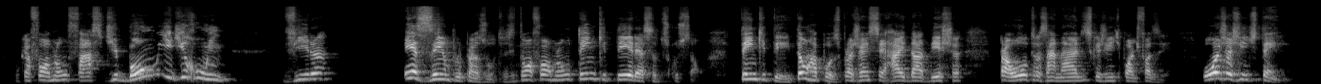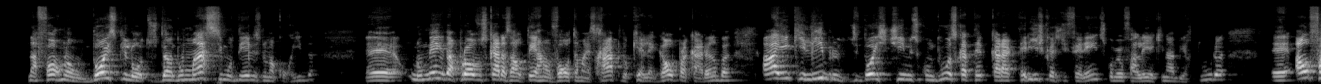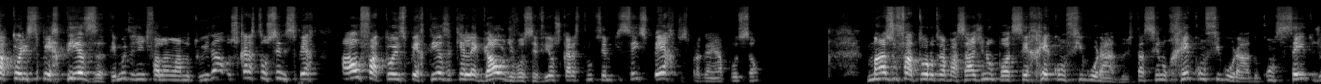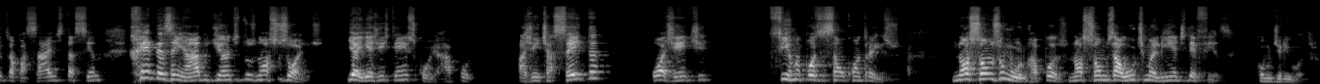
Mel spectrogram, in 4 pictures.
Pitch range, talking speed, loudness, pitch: 185-255 Hz, 210 wpm, -21 LUFS, 220 Hz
